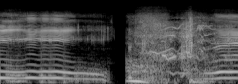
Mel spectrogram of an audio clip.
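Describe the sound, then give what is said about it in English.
A voice imitates loud snoring with two drawn-out, groaning, rasping snorts separated by a brief silent break. The sound is loud, with no other talk. “when she recorded me on her phone snoring. And it sounded like.”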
